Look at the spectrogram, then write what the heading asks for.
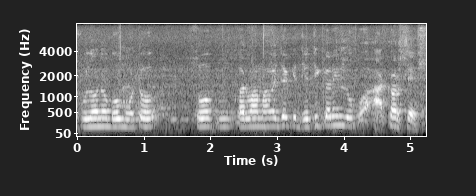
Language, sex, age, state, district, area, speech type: Gujarati, male, 60+, Gujarat, Narmada, urban, spontaneous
